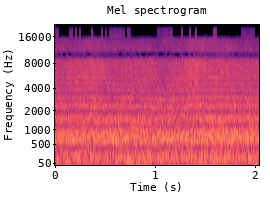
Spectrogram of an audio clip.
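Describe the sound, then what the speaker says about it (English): An airliner's auxiliary power unit runs at the gate at LAX as a maintenance tug drives up to the plane's nose, giving a loud, steady, broadband roar and whine with no break. "The APU is on, and now maintenance is driving the tug up to the front of the plane."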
